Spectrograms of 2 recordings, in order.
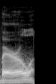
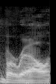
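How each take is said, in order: First: The name is said as it is spelled. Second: The name is said like 'Burrell'. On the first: The speaker calls it wrong. "I used to call him Tom Baril" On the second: The speaker calls it right. "it's pronounced Burrell"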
